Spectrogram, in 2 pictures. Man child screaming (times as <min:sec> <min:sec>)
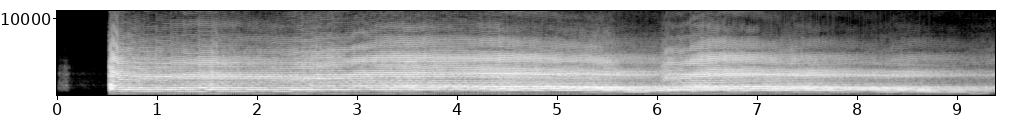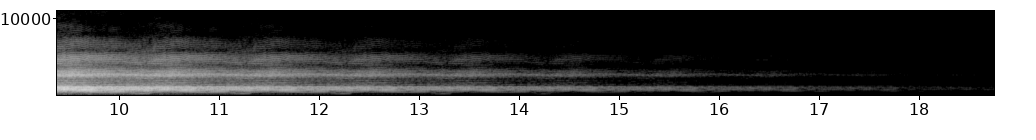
0:00.5 0:09.3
